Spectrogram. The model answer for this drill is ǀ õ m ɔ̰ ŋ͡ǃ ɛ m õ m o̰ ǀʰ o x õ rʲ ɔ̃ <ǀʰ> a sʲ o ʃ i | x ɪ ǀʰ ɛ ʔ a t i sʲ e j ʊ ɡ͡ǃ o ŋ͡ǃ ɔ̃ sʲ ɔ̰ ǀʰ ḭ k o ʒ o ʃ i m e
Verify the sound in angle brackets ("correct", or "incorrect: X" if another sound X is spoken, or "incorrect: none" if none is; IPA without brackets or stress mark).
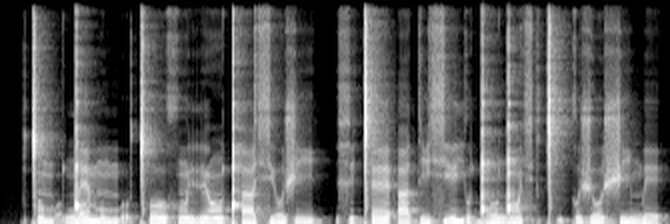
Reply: incorrect: ǃʰ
